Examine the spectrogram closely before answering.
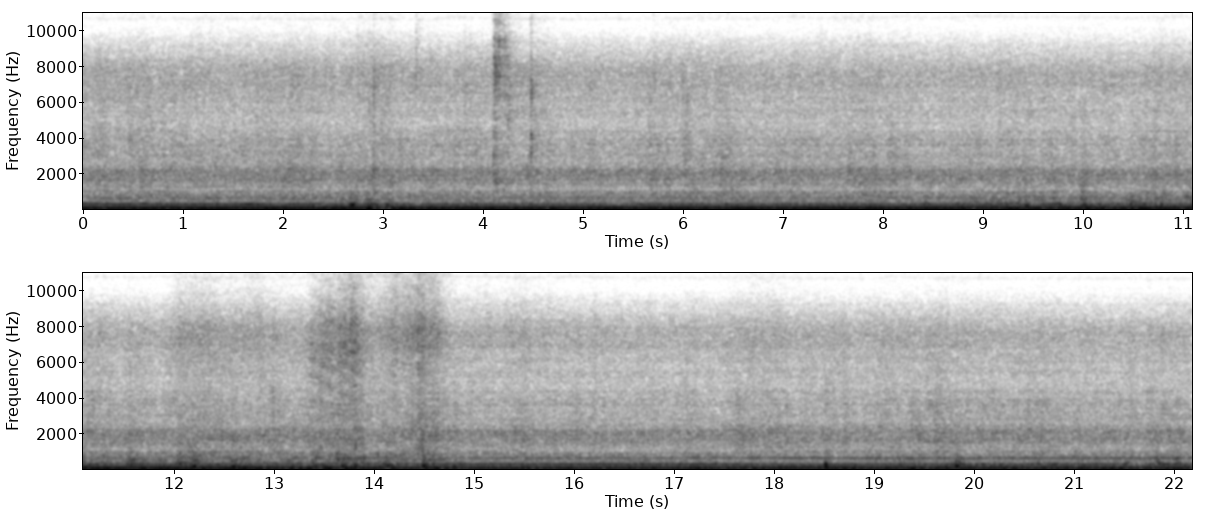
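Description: A front-loading washing machine hums as its drum turns.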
